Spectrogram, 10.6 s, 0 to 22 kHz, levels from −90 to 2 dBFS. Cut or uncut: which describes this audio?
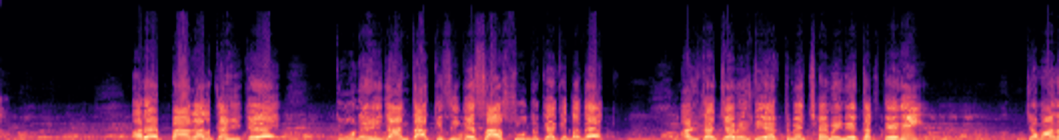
uncut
